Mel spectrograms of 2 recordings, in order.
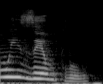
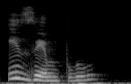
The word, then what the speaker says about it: exemplo: X is read like z whenever it is preceded by the letter E and followed by any vowel. It will be the first letter of a syllable, but having an E behind, forcing the sound of the X to become z. So words like exemplo, exercício, exame, or exausto are all read with the z sound.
